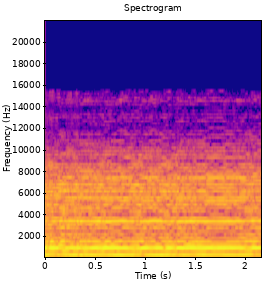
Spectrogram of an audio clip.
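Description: A man's voice holding one long, steady sung note through a microphone and PA, in unaccompanied manqabat recitation.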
